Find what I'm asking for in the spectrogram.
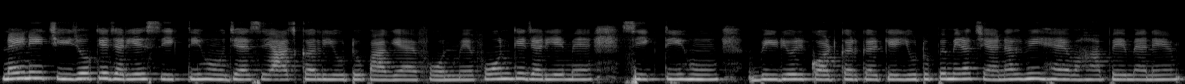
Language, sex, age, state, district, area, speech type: Hindi, female, 18-30, Madhya Pradesh, Gwalior, urban, spontaneous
